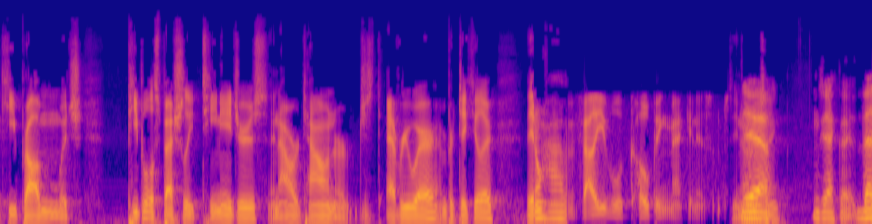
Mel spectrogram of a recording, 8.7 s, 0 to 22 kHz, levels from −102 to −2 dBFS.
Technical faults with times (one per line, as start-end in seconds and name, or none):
5.67-7.31 input switched to a poorer device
